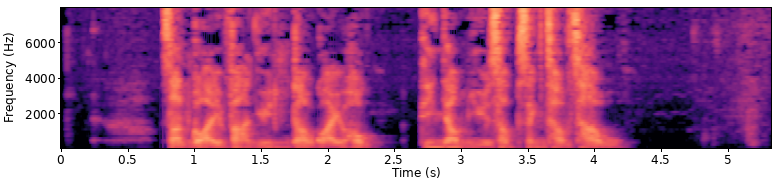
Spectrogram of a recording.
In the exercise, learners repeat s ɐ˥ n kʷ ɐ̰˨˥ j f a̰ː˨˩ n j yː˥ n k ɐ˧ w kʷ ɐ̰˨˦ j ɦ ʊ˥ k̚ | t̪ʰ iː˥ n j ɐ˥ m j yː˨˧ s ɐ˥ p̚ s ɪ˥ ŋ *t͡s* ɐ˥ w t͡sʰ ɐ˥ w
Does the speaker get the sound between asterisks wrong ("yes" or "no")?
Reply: yes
